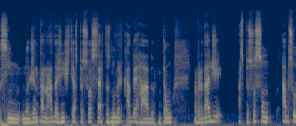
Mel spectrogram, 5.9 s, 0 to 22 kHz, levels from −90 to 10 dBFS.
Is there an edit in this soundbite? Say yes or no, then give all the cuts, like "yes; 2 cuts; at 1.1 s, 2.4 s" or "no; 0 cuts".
no; 0 cuts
